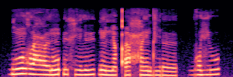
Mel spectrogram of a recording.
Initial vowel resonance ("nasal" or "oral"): nasal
